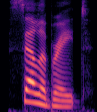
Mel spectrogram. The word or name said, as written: celebrate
